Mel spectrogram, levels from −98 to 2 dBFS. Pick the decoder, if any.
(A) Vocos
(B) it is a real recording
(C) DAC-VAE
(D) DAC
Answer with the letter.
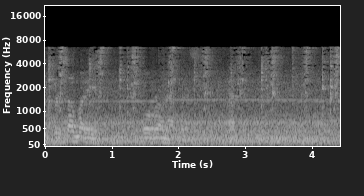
B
